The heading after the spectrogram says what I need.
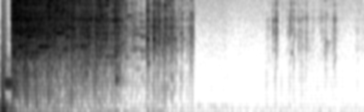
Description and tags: Glass Smash
The sound of glass being smashed with an object. No post filtering.
glass-shatter, shatter-glass, shatterglass-smash, Glass-break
